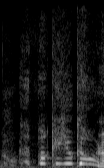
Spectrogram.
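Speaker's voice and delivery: put-on the angry boyfriend chasing him to the car, yelling; mock angry yell. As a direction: play the dude screaming after him. Dude bursts out exit yelling.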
